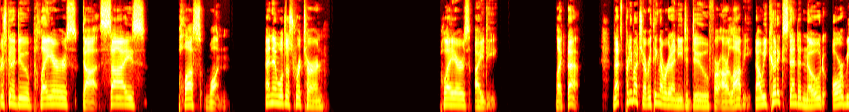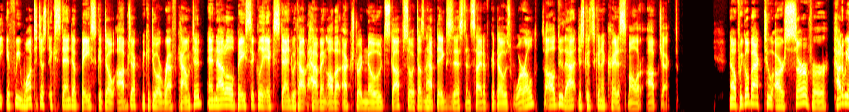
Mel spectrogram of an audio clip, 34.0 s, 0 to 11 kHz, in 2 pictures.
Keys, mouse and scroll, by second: 0.0-11.6 typing, 1.6 Tab, 5.0 Down, 5.1 Tab, 5.1 Return, 11.1 click, 12.9-13.6 typing, 13.1 click, 15.6 click, 15.7 click, 19.4-21.0 typing, 23.3 click, 24.5 c, 26.2 click, 27.1 ctrl+s, 31.4 click, 32.6 click.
